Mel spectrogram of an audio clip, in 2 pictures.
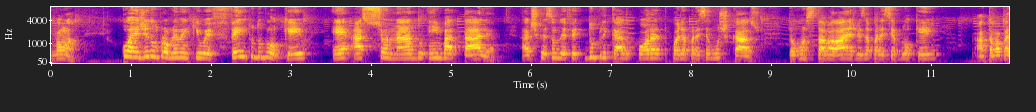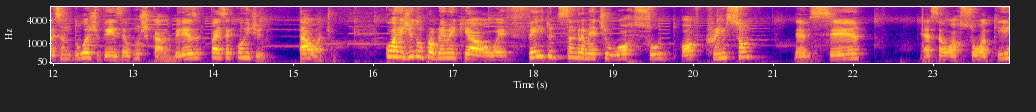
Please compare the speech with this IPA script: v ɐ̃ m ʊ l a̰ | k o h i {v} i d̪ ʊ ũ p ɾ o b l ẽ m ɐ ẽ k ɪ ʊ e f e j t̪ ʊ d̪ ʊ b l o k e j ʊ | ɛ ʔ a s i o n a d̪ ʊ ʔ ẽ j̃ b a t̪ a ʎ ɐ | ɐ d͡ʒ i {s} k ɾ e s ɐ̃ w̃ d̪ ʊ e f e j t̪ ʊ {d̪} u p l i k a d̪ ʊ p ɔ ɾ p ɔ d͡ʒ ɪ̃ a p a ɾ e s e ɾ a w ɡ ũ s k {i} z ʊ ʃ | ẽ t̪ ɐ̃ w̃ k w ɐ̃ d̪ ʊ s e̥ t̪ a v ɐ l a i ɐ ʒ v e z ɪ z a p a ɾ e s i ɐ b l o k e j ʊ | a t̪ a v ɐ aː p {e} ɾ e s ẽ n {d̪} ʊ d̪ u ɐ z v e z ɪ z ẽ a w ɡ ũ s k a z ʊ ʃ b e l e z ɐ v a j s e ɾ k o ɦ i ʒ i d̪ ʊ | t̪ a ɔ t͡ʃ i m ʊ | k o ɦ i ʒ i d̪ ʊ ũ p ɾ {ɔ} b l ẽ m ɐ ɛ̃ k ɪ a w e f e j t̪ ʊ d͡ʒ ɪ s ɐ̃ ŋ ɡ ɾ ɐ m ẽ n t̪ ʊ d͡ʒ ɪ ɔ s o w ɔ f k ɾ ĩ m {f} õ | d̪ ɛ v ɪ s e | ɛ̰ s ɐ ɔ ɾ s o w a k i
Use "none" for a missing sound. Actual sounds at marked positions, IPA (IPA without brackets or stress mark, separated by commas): ʒ, ʃ, d̪, a, a, d̪, o, s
